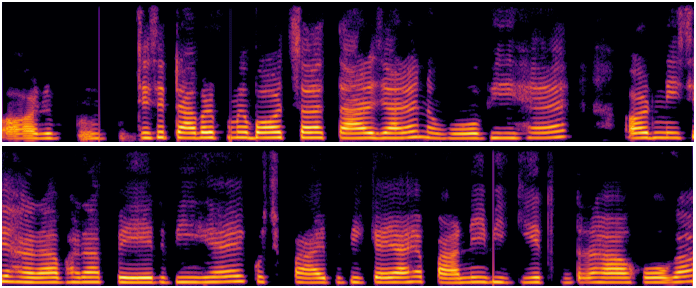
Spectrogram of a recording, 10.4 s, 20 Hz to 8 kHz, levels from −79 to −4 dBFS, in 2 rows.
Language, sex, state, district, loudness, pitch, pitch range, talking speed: Hindi, female, Bihar, Vaishali, -16 LUFS, 270 Hz, 260-290 Hz, 185 wpm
